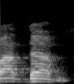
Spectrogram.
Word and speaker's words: Adam: a pronúncia do do Adam Adam Ou seja você vai enfatizar muito a primeira vogal Adam Por quê você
